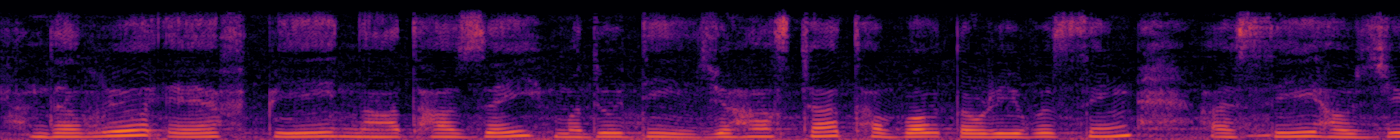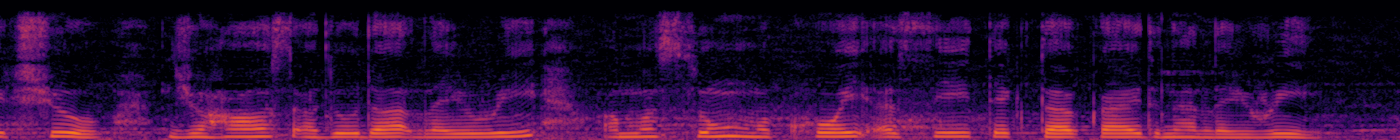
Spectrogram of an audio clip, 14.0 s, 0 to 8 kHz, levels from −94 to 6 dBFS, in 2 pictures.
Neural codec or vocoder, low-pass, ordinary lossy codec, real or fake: codec, 16 kHz, 16 kbps, FreqCodec, larger model; 7.2 kHz; none; fake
